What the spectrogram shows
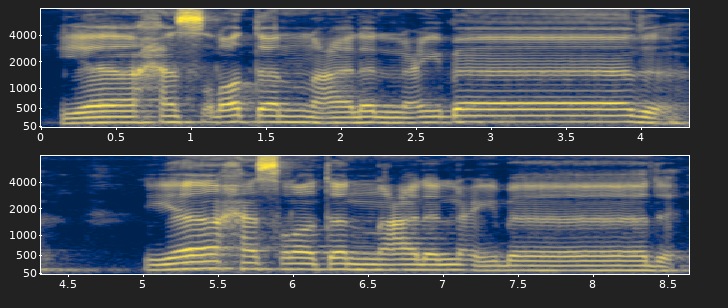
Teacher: یا کے اوپر کھڑا زبر ہے، ایک الف دار میں کھینچیں گے، ہا کو سین کے ساتھ ملانا ہے اور را کو موٹا کرنا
